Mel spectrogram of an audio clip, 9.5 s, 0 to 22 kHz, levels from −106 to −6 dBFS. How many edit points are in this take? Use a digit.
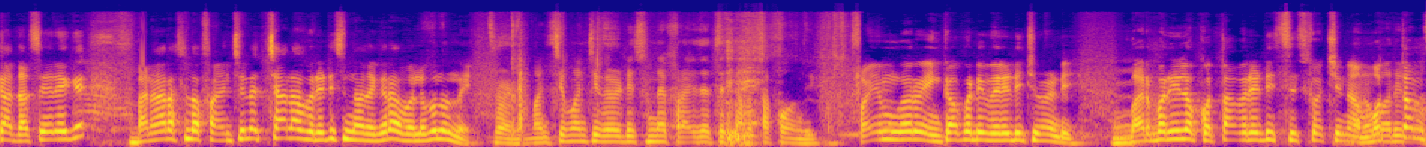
0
